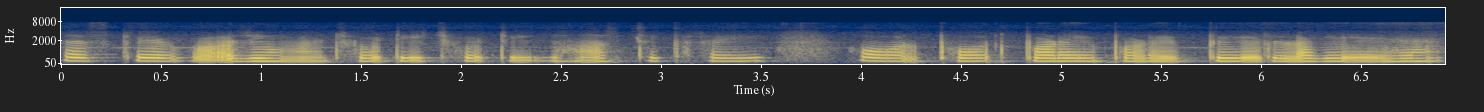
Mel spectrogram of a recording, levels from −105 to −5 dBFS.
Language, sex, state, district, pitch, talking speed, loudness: Hindi, female, Chhattisgarh, Korba, 215 Hz, 130 wpm, -20 LUFS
